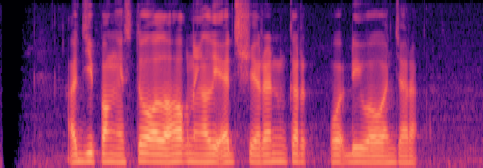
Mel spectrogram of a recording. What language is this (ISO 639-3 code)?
sun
